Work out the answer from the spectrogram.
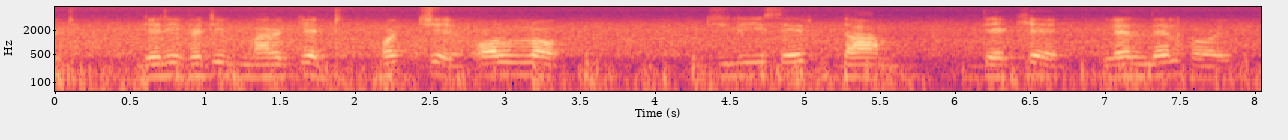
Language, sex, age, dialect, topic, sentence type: Bengali, male, 18-24, Jharkhandi, banking, statement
